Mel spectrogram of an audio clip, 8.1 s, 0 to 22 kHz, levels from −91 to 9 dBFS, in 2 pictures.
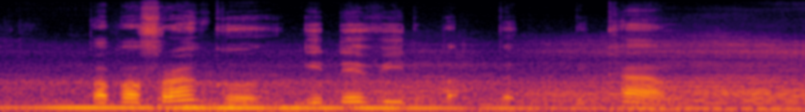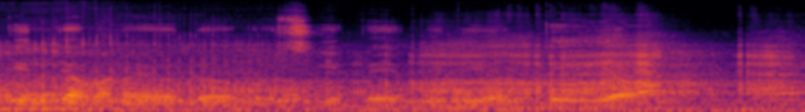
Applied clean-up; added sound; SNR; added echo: none; Motorcycle; 0 dB; none.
